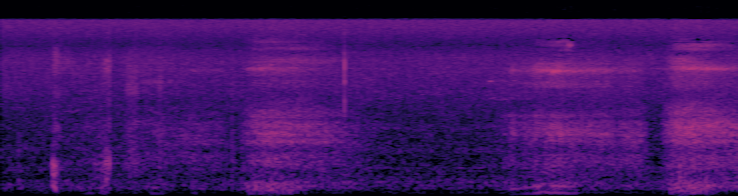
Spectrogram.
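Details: Soft, rough snoring breaths with quiet pauses between, in a quiet room; ordinary snoring.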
